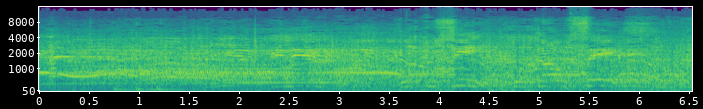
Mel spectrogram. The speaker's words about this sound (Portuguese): Do outro lado, cada voto sim era aplaudido, como do deputado César Souza, do PSD de Santa Catarina.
